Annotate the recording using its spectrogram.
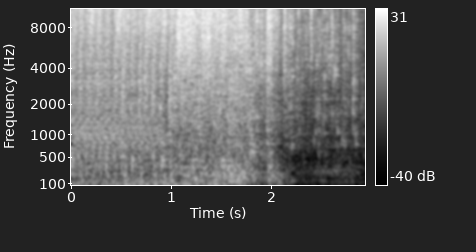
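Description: Bullets clang into metal containers.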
